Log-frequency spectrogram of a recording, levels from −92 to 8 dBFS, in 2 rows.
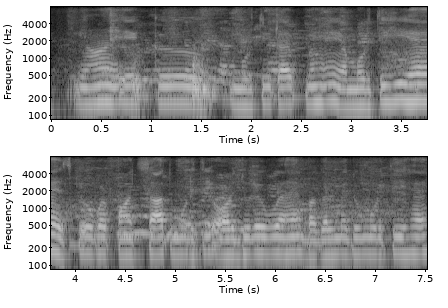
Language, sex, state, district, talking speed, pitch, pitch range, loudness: Hindi, male, Bihar, Araria, 190 wpm, 155 Hz, 150-160 Hz, -25 LUFS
